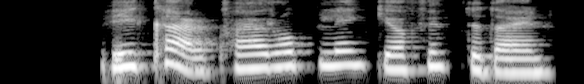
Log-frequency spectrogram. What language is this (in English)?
Icelandic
